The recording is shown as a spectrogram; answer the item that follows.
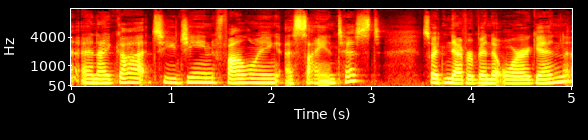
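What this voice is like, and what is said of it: Southern US accent. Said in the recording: “drawl here from Georgia ... I have a Southern accent.”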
